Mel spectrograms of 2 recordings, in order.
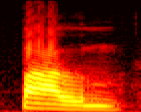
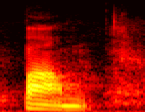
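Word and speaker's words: palm: долоня на англійській Молі мові палм а читається як пам ну асоціація допомагає нам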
